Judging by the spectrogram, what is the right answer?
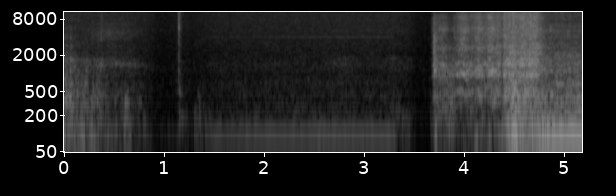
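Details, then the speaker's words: Maruti 800 after ECU repair, check engine light now working: quick crank, catches at once and settles into a smooth, even idle, then a light rev; starts and runs clean. "smoothly let me do it one more time it starts perfectly"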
